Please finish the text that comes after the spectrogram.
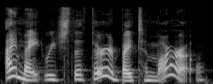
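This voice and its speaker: A woman's voice: fairly high pitch, very animated, moderate pace, creaky, husky, no room sound, heavily acted. A woman voicing a boastful, competitive male squirrel sailor in a children's storybook, with a smug, taunting manner.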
